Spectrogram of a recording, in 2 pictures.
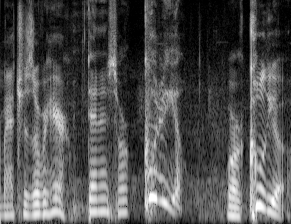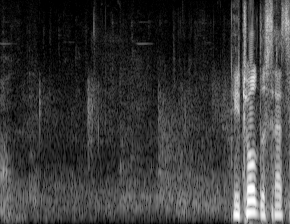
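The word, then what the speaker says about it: Orcollo: Or Coolio. He told us that's how we have to say his name. I asked him, how do you say your last name? He says, Orculio.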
